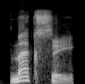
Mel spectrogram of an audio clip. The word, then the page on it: maxi: British English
